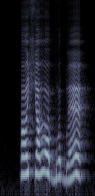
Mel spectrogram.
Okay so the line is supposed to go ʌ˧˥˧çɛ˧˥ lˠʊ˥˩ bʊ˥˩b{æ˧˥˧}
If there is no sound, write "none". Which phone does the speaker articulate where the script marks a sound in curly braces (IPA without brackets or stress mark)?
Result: ɛ˧˥˧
